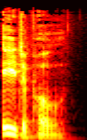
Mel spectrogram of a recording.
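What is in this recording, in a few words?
"oedipal", English, British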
